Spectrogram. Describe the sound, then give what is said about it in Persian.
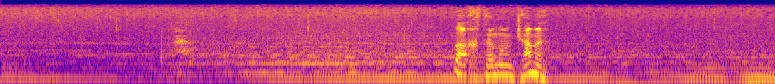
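Steady, heavy storm rain hisses throughout as a dense, even wash of noise, while a man speaks a brief line over it near the middle. “فقط باید قبل از پایان طوفان موفق بشیم.”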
